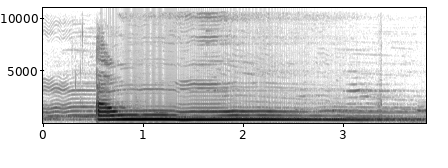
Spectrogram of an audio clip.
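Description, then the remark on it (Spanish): Women howl like wolves in a long, sustained, steady tone that starts abruptly and slowly fades over a few seconds, loud, with no talking. “Aúllen, mujeres, aullemos conectadas a la voz de nuestras almas. Aullémosle y cantémosle a la luna llena para así juntas poder recordar, rememorar nuestra esencia y nuestro poder.”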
